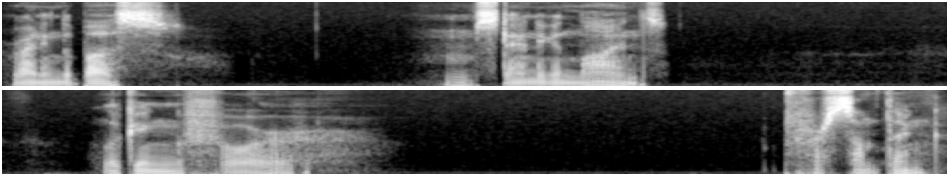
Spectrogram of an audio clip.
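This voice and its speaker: An actor playing a weary, haunted walking-dead man in a horror audio drama, brooding and numb, with halting, deliberate phrasing. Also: very deep voice, gravelly, a little mellow, husky, dry recording, studio quality, heavily acted. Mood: brooding, resigned.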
